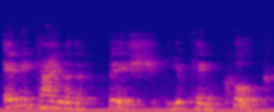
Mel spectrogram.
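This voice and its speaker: An older man with a strong Italian accent chats through a live cooking show in lively, broken English, his voice sitting fairly high for a man. He is heard from across a home kitchen, with heavy room echo and a faint hiss behind him. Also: measured pace, distant mic. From Italy. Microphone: camera across the counter. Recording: echoey kitchen, voice from afar.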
